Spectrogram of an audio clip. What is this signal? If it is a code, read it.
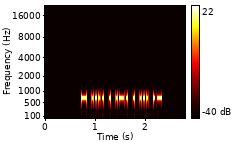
Morse code, heard as a keyed tone, about 36 wpm, 700 Hz. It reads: THERESA
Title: USA Common Names - 35wpm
